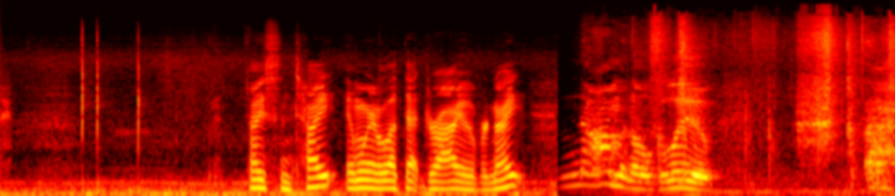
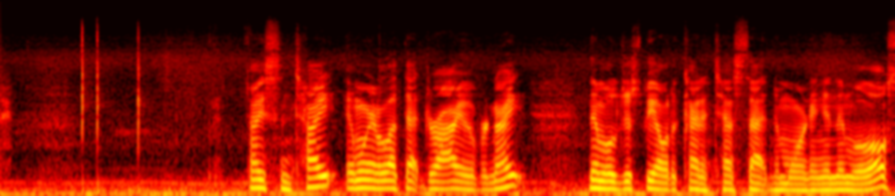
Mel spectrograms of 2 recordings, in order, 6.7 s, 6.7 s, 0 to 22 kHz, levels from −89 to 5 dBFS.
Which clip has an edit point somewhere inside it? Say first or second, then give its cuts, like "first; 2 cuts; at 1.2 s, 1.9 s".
first; 1 cut; at 4.4 s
